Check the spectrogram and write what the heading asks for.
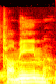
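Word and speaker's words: tamim (תמים): The word is tamim. We would pronounce it T-A-W-M-E-E-M, tamim. It means literally complete, whole, entire, or sound.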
